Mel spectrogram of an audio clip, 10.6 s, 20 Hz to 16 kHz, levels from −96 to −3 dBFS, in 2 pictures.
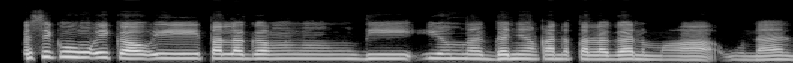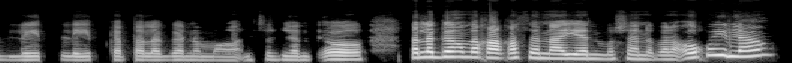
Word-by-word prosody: Kasi 275 +5 -2
kung 285 -1 +2
ikaw, 225 -5 +2
eh, 225 +1 -1
talagang 215 -1 -1 0.6
di 210 -1 -4
yung 225 -1 -3
na 210 -2 -3
gan'yan 205 +2 -1
ka 200 0 -3
na 200 - -6
talaga 190 0 -2
ng 185 -3 -5
mga 165 -1 -7 0.2
una 165 +3 -7
late, 160 -1 -6
late 160 -1 -6
ka 160 - -4
talaga 160 0 -5
ng 155 -1 -9
mga 150 -1 -9
estudyante 160 -1 -7
o 180 0 +4 0.2
talagang 285 +3 +6
nakakasanayan 245 -5 +4
mo 200 -1 -6
siya 205 -2 -3
na 180 - -5
parang, 185 +5 -2
"Okey 385 +9 +5
lang 335 +3 +5
205 Hz, 175 wpm, -22 LUFS, 170-230 Hz, 0.6 s, talagang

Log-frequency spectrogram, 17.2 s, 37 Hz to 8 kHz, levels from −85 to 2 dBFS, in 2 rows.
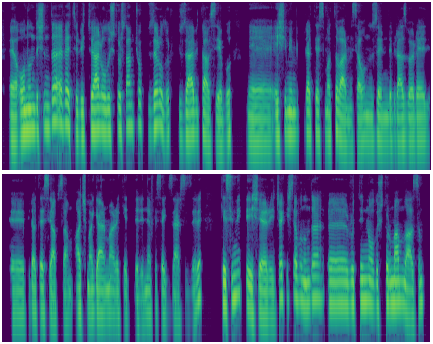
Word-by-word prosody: Eee, 105 -1 +4
onun 125 +5 +5
dışında, 140 +6 +2
evet, 155 -4 +3
ritüel 120 +4 +4
oluştursam 135 +3 0
çok 155 +1 -7
güzel 140 +5 +3
olur. 120 -6 -1 0.2
Güzel 115 +2 +2
bir 115 - -6
tavsiye 95 -5 0
bu. 110 +2 -2 0.3
Eee, 95 -2 -1
eşimin 115 +1 +1
1 110 - -14
pilates 115 0 -2
mat'ı 115 +2 -1
var 100 -3 +4
mesela, 90 +1 -3
onun 100 +1 -3
üzerinde 100 -1 -2
biraz 100 -1 -1
böyle, 100 0 0 0.2
eee, 95 -1 -3
pilates 105 +1 -2
yapsam, 85 +2 -3
açma-germe 95 -1 -1
hareketleri, 85 -3 -7
nefes 95 +2 -8
egzersizleri 90 - -4 0.4
kesinlikle 145 +2 +2
işe 105 0 +2
yarayacak. 95 +10 +1
İşte 150 0 -1
bunun 125 -3 0
da, 145 0 -1
ııı, 125 -1 +2
rutinini 135 +2 +1
oluşturmam 130 +1 +2
lazım. 100 +5 -1
110 Hz, 145 wpm, -24 LUFS, 95-130 Hz, 0.4 s, onun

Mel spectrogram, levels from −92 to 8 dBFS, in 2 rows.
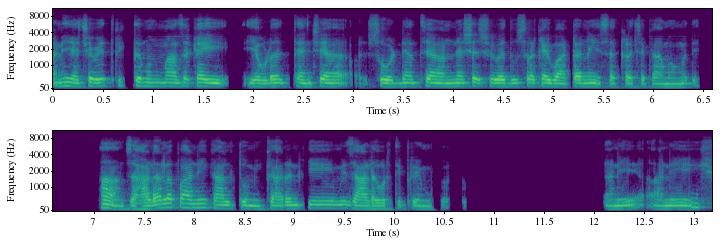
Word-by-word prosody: आणि 150 +3 -1
याच्या 140 -1 +2
व्यतिरिक्त 145 0 0
मग 150 -1 -2
माझं 145 -1 0
काही 140 -2 +3 0.3
एवढं 135 +2 +3
त्यांच्या 135 +1 0
सोडण्याच्या 140 +1 +2
आणण्याच्या 140 +1 +2
शिवाय 140 -1 +6
दुसरा 140 +1 -1
काही 140 -2 +5
वाटा 135 +1 +2
नाही 135 -1 +1
सकाळच्या 245 0 -3
कामामध्ये. 120 +1 -5 0.6
हां, 140 -7 +3
झाडाला 125 +8 +2
पाणी 165 -2 0
घालतो 140 -3 -2
मी. 120 -2 -1
कारण, 135 +1 0
की 145 0 -2
मी 145 0 -3
झाडावरती 120 -1 -1
प्रेम 115 -1 -4
करतो. - - -18 1.4
आणि 125 +1 -1 0.2
आणि 125 +6 -1
135 Hz, 135 wpm, -23 LUFS, 125-145 Hz, 1.4 s, शिवाय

